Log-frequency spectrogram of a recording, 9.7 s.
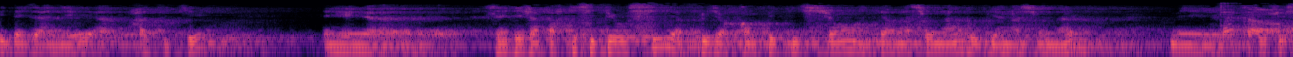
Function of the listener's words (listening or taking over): listening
